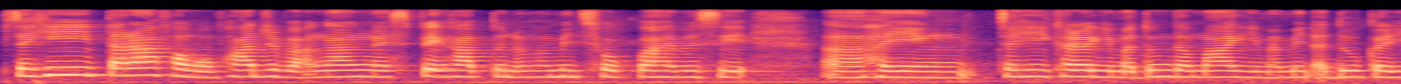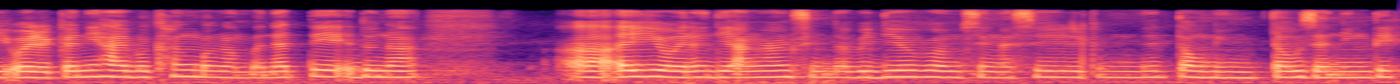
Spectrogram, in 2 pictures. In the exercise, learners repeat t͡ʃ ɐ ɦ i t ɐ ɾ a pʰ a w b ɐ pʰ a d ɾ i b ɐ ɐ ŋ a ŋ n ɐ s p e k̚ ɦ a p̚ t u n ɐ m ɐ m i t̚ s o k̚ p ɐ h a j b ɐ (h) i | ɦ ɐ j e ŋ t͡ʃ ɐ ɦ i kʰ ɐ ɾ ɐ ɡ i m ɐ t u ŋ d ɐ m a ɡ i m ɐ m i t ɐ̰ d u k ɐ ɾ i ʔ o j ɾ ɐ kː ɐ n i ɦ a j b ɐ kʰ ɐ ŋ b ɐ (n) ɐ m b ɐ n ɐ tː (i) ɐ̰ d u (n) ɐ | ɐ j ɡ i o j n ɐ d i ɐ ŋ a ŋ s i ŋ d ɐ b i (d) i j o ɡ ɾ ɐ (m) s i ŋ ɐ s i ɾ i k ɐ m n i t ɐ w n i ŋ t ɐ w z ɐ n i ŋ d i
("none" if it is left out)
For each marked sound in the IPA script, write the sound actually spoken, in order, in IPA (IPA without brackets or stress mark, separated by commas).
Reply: s, ŋ, e, n, d, m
